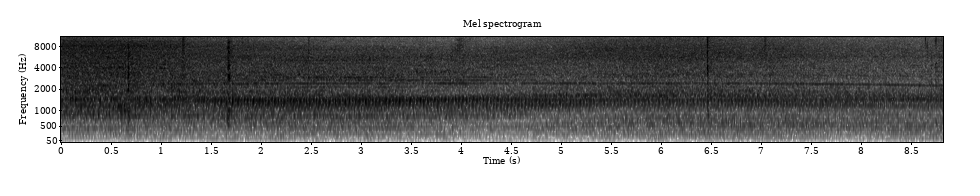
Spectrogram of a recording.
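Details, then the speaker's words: Inverter set papan 24V/48V 2000W with synchronised ATS: quiet, steady cooling fan whir with faint hum, no rattle; fan speeds up with heat, reaching maximum speed at 45°C and can be set to switch off at 40°C; normal. "nanti lebih kencang lagi kalau suhunya sudah 45 derajat Celcius, dia maksimum speed."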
